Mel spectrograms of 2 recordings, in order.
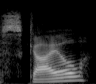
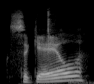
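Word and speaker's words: Sgàil: You know how to say I've always pronounced it scale. Scale? Like the scales of a fish, but with, I guess, a little bit more g in there. Yeah, it's a Gaelic word, and if I have any weakness in my life, it's Gaelic pronunciation.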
